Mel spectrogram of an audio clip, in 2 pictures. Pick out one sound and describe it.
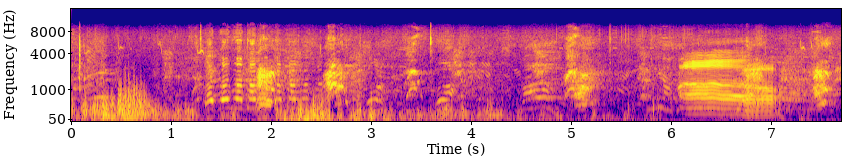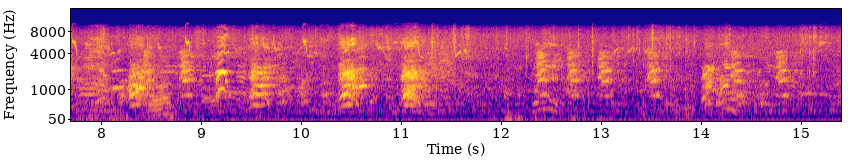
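A woman calls out short, brisk commands to a dog outdoors.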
